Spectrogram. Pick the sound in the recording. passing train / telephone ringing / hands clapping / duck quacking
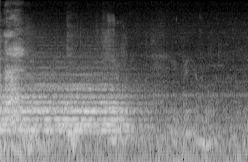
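passing train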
